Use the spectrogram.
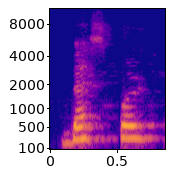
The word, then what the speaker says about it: VSEPR: Today we will discuss Vesper theory, that is VSEPR theory, valence shell electron pair repulsion theory, and it is commonly known as VSEPR, VSEPR theory, और इसको वेस्पर भी pronounce कहते हैं.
